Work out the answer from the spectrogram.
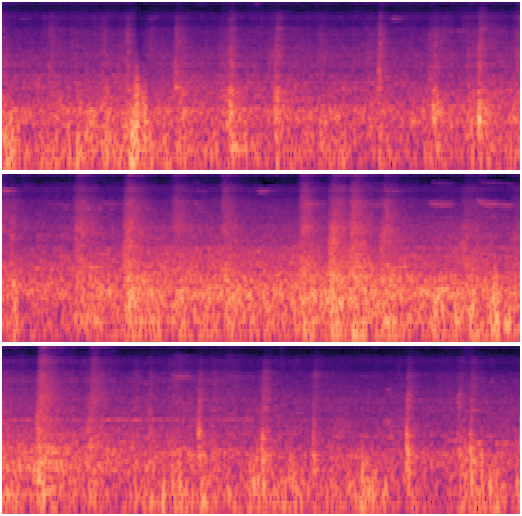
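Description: Passenger train running at speed on the track: a steady rumble with irregular sharp clacks of the wheels passing over rail joints.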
